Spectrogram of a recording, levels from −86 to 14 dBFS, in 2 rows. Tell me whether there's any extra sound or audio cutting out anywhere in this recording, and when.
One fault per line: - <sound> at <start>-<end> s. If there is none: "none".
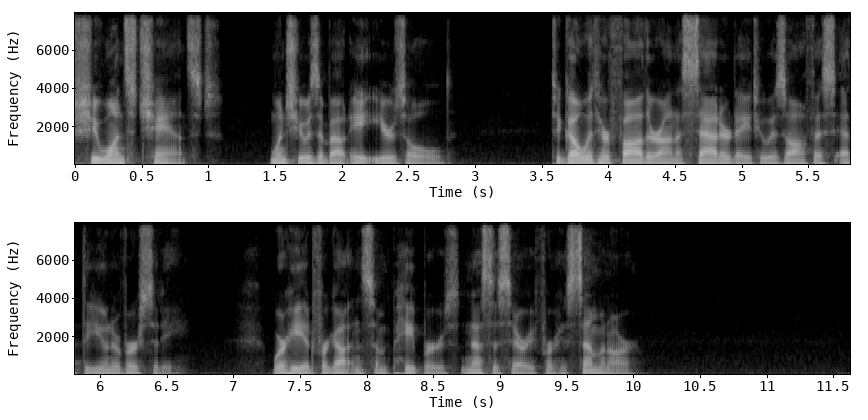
none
